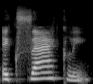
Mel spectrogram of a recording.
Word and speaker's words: exactly: And that's exactly. Essa palavra exactly, que é exatamente, tem uma pronúncia bem diferente. Vamos dividir ela. Eggs. Ac. Glee. Exactly. Continuando.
